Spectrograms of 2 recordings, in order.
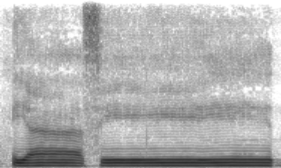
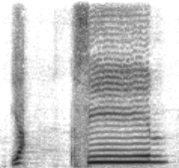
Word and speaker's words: Yasin: Nun, Yasin. Jangan sampai nanti Yasin dia bacanya ya, sin. Ya, ada hamzahnya. Tapi kalau sudah terbiasa Yasin. Nah, itu latihannya karena sebagai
